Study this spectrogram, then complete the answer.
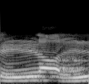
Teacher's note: तो जीवा जाकर के तालू में ऊपर सड़ती है आपके और वायु जो है जीवा के दोनों तरफ से निकल जाती है इसी कारण से इसको पार्श्विक वण कहते हैं तो प्रयत्न के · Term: पार्श्विक वर्ण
